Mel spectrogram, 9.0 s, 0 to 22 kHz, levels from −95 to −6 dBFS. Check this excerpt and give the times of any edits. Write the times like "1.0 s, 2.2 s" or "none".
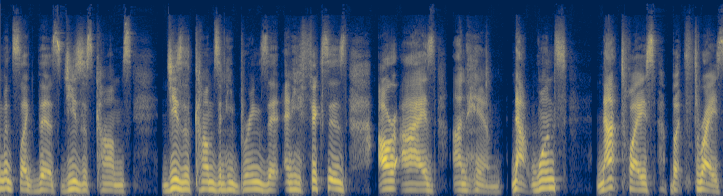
6.3 s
